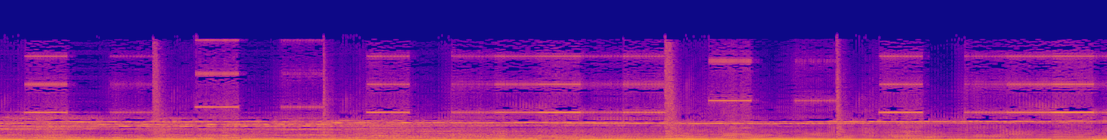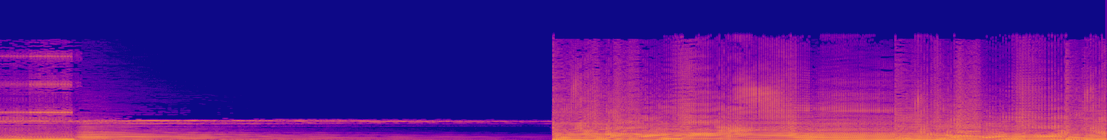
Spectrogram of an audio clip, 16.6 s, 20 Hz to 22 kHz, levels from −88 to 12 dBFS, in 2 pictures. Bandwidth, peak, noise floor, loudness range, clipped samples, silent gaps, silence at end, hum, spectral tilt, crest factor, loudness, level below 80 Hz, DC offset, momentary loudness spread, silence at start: 16.5 kHz; -2 dBFS; -45 dBFS; 8 LU; under 0.1%; none; 0 s; none; -5 dB/octave; 12 dB; -14 LUFS; -24 dBFS; under 0.1%; 13 LU; 0 s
